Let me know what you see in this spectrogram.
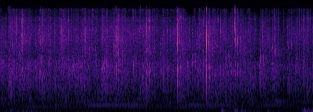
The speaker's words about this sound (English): Give Jesus a clap right now.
